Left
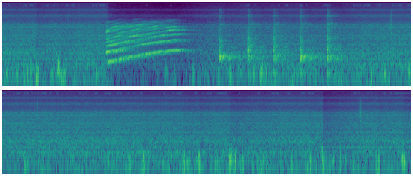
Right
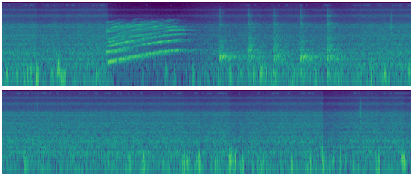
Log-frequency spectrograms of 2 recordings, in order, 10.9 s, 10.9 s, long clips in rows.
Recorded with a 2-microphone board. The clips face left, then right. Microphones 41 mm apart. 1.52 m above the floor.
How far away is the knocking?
About 8 m.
